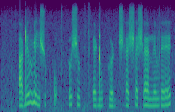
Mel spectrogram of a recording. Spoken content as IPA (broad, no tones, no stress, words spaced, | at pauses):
t͡sʼaɖev ɳi ʃukʔo̰kt͡sʼɯ ʃɯkt͡sʼe ɖukɯɖt͡ʃʰɛʃ ɾɛʃɾɛn̪ev ɾe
